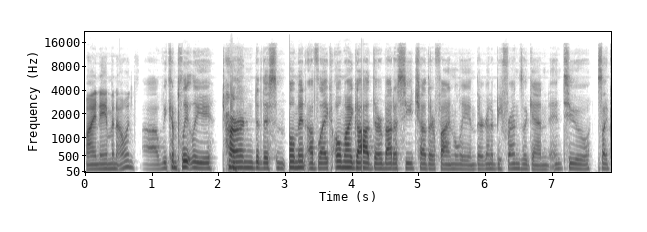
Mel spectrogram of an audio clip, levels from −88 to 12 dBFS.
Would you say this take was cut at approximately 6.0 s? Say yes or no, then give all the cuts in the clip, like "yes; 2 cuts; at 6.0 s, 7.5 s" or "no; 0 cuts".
no; 1 cut; at 1.1 s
